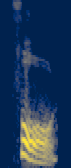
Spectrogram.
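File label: "for", Indian English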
